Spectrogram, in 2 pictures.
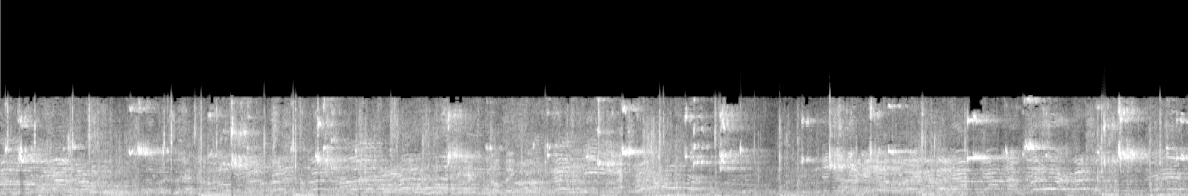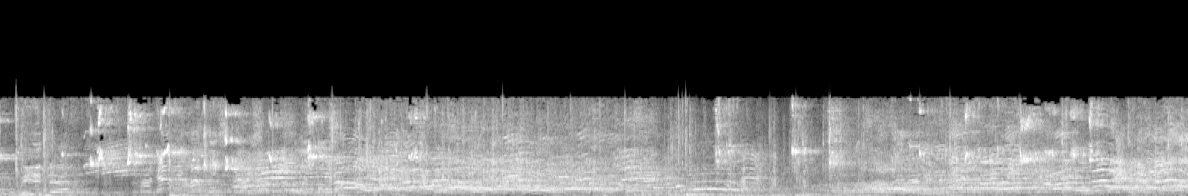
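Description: Spectators talk and cheer throughout a large echoing gym.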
